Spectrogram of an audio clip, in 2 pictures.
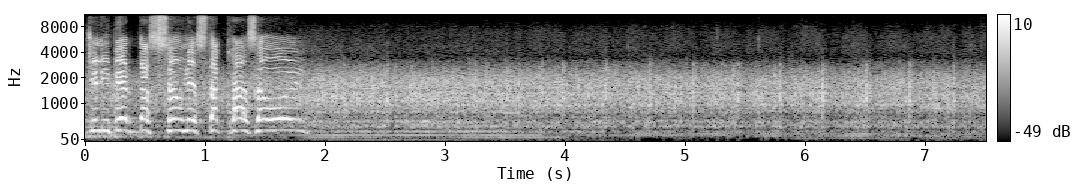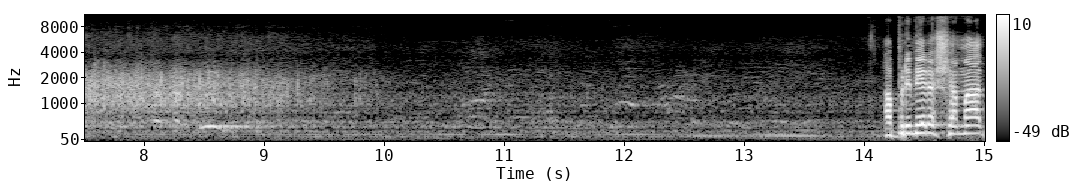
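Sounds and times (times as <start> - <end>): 
speech: 0.0 - 2.1, 14.2 - 15.0
audience applauding: 0.0 - 10.0.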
